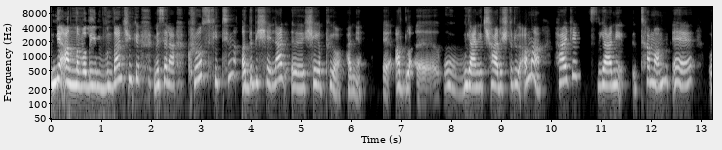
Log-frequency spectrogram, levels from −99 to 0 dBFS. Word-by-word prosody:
Ne 280 Hz, +5 st, +10 dB
anlamalıyım 240 Hz, -5 st, +5 dB
bundan? 280 Hz, +8 st, +2 dB
Çünkü 335 Hz, -1 st, -3 dB, 0.3 s
mesela 255 Hz, +1 st, 0 dB, 0.3 s
Crossfit'in 360 Hz, +1 st, -3 dB, 0.2 s
adı 255 Hz, +4 st, 0 dB
bir 280 Hz, -, 0 dB
şeyler, 280 Hz, +5 st, +1 dB
eee, 220 Hz, -1 st, -2 dB
şey 225 Hz, +4 st, -2 dB
yapıyor, 245 Hz, 0 st, -4 dB
hani, -, -, -6 dB, 0.4 s
eee, -, -, -5 dB
adla, 230 Hz, -2 st, +1 dB, 0.2 s
ııı, 475 Hz, -2 st, -7 dB
uuu, 220 Hz, -2 st, -5 dB
yani, 230 Hz, -1 st, +3 dB
çağrıştırıyor 240 Hz, +1 st, 0 dB
ama 395 Hz, +4 st, 0 dB, 0.2 s
Hyrox 310 Hz, +7 st, 0 dB, 0.3 s
yani, 245 Hz, +1 st, +4 dB, 0.3 s
eee, 200 Hz, -, -17 dB
tamam. 285 Hz, 0 st, -1 dB
E? 260 Hz, +1 st, 0 dB, 0.3 s
O -, -, -4 dB
255 Hz, 120 wpm, -22 LUFS, 235-295 Hz, 0.4 s, Ne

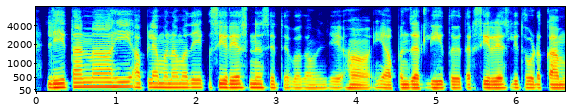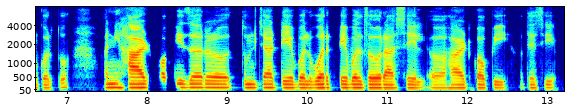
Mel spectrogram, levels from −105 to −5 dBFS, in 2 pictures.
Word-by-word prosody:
लिहितानाही 155 Hz, +4 st, +1 dB
आपल्या 140 Hz, +1 st, -3 dB
मनामध्ये 135 Hz, 0 st, -1 dB
एक 135 Hz, -, -10 dB
सीरीयसनेस 130 Hz, -1 st, +1 dB
येतंय 120 Hz, +1 st, -6 dB
बघा 110 Hz, 0 st, -8 dB
म्हणजे 115 Hz, +1 st, -8 dB
हां, 110 Hz, -2 st, -1 dB
हे 125 Hz, -, -8 dB
आपण 115 Hz, +3 st, -1 dB
जर 115 Hz, -1 st, +3 dB
लिहितोय 115 Hz, -2 st, -1 dB
तर 115 Hz, -, -5 dB
सिरीयसली 120 Hz, 0 st, +1 dB
थोडं 115 Hz, -1 st, -2 dB
काम 115 Hz, -1 st, +1 dB
करतो 110 Hz, +6 st, -5 dB, 0.5 s
आणि 130 Hz, +1 st, +2 dB
हार्ड 125 Hz, 0 st, +8 dB
कॉपी 130 Hz, +1 st, -2 dB
जर 130 Hz, 0 st, +2 dB
अ, 125 Hz, 0 st, +4 dB, 0.2 s
तुमच्या 120 Hz, 0 st, +1 dB
टेबल 120 Hz, -1 st, +2 dB
वर्क 120 Hz, 0 st, +5 dB
टेबलवर 120 Hz, -1 st, +4 dB
असेल 110 Hz, 0 st, -1 dB
अ, 110 Hz, 0 st, -4 dB
हार्ड 115 Hz, 0 st, 0 dB
कॉपी 110 Hz, -2 st, -2 dB, 0.3 s
त्याची, 115 Hz, 0 st, -6 dB
120 Hz, 145 wpm, -23 LUFS, 115-130 Hz, 0.5 s, हार्ड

